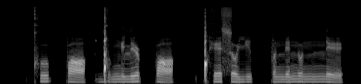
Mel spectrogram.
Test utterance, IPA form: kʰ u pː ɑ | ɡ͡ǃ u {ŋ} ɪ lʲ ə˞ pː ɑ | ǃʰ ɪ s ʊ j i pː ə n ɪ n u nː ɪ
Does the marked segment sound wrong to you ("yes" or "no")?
no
